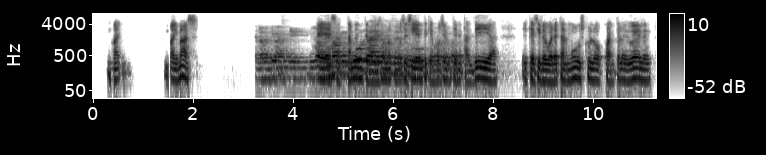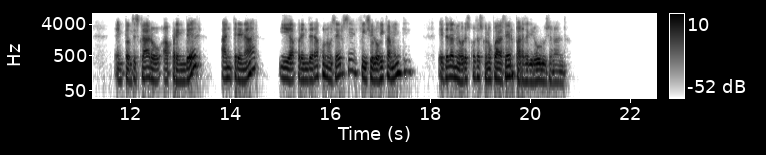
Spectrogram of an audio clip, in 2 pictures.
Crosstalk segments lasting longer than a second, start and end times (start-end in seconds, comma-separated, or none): 4.5-7.3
